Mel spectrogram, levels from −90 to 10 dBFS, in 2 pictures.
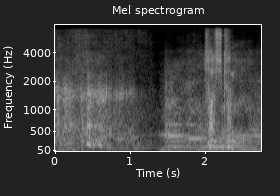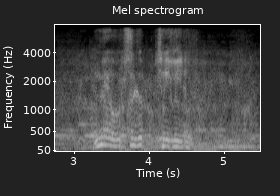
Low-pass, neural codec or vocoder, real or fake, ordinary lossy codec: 7.2 kHz; codec, 24 kHz, 3 kbps, HILCodec; fake; none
